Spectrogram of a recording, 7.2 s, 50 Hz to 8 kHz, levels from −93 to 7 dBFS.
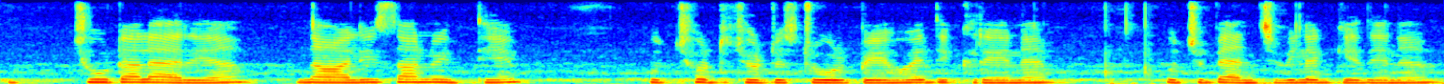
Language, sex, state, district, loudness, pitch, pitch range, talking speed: Punjabi, female, Punjab, Pathankot, -14 LUFS, 250 Hz, 240-265 Hz, 180 wpm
